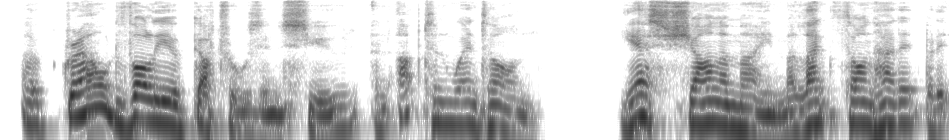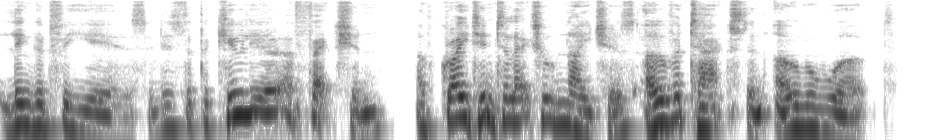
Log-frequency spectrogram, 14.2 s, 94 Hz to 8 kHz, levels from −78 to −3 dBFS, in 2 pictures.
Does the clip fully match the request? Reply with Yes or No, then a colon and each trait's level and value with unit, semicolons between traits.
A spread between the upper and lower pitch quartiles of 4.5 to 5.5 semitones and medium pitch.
Yes: average, 5.1 semitones; medium, 150 Hz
